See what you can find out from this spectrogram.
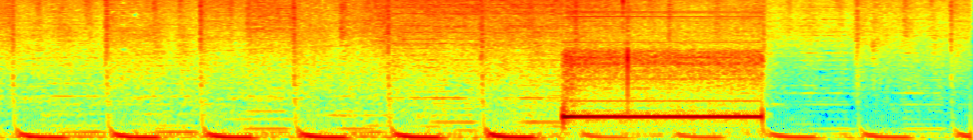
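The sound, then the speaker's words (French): A telephone rings out while someone calls a person back. A single steady mid-pitched ringback tone lasts about a second, sounding over a rhythmic, thumping low beat. “Donc, on la rappelle. C'est reparti, j'espère qu'elle va décrocher”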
